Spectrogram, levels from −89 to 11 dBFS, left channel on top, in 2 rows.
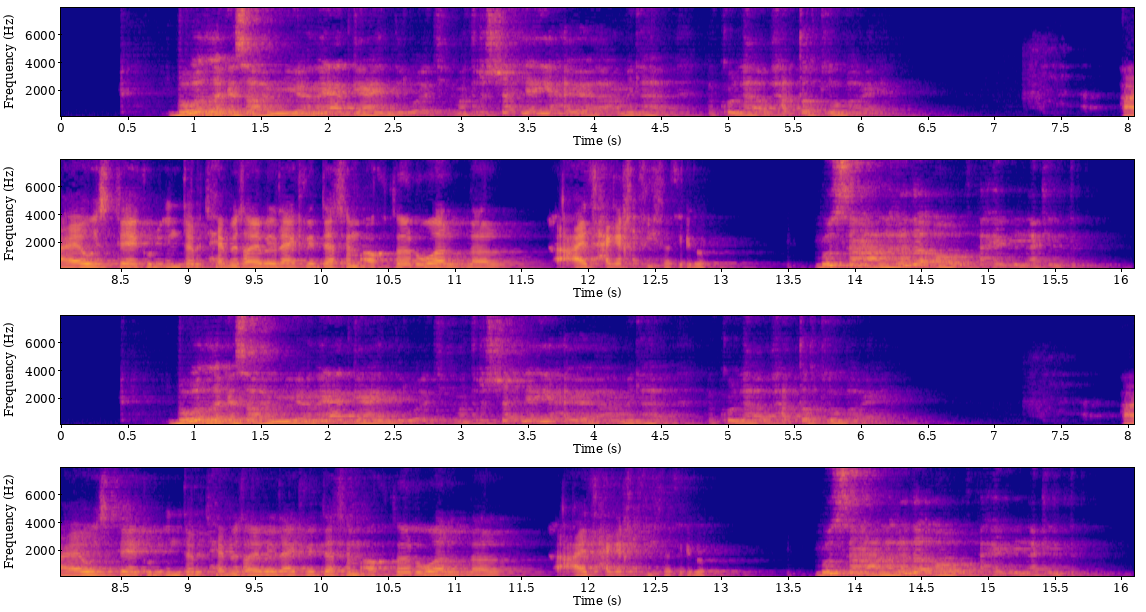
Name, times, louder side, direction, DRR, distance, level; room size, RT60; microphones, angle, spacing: voice 1, 0.8-6.2 13.7-15.7, left 1 dB, 20° left, 2 dB, 4.1 m, -24 dB
voice 2, 8.0-12.9, left 2 dB, 70° left, 6 dB, 2.0 m, -22 dB
29.5 x 18.5 x 5.0 m, 0.92 s
head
